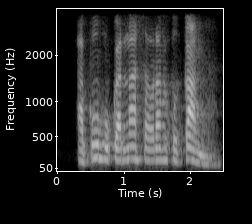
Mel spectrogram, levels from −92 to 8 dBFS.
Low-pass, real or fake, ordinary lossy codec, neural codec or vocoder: 3.6 kHz; fake; AAC, 32 kbps; codec, 16 kHz, 2 kbps, X-Codec, HuBERT features, trained on balanced general audio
